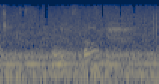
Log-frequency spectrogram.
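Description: Steady low hum of a boat motor, with faint voices underneath.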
